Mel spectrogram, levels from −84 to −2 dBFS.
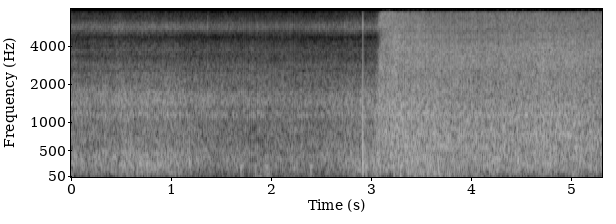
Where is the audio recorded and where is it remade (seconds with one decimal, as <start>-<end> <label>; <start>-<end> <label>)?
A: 0.0-1.7 recorded; 1.7-2.3 remade; 2.3-3.3 recorded; 3.3-4.2 remade; 4.2-5.3 recorded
